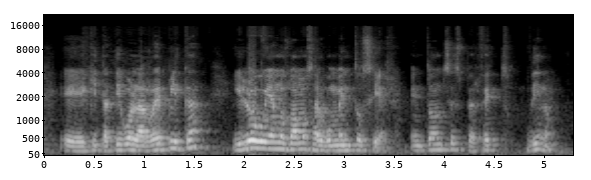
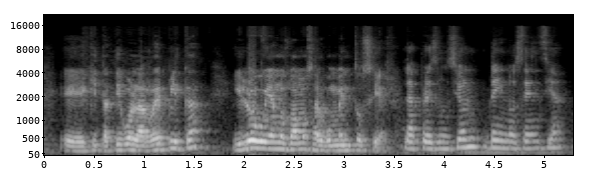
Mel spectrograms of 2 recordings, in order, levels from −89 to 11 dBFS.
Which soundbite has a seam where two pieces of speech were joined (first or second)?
second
